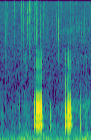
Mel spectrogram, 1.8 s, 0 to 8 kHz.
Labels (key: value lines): label: biophony, knock croak
recorder: SoundTrap 300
